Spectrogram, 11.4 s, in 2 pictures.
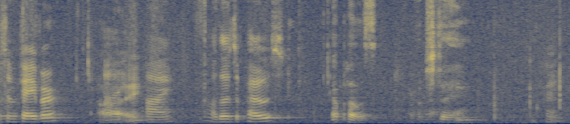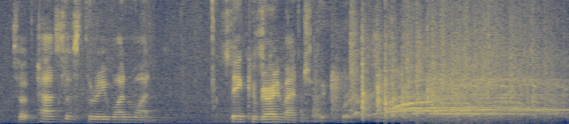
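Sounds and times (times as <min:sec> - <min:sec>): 
speech: 0:00.0 - 0:04.9, 0:05.5 - 0:10.0
applause after a vote: 0:08.9 - 0:11.3.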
